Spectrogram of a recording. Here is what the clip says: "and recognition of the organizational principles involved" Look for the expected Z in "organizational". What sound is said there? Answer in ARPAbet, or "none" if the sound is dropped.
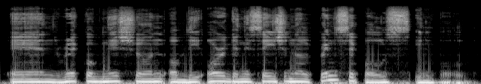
S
